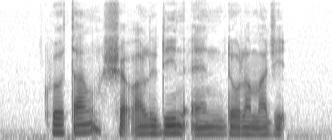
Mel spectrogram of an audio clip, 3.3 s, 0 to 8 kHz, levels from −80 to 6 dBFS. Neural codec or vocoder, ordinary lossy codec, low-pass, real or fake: codec, 16 kHz, 2 kbps, X-Codec, WavLM features, trained on Multilingual LibriSpeech; none; none; fake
